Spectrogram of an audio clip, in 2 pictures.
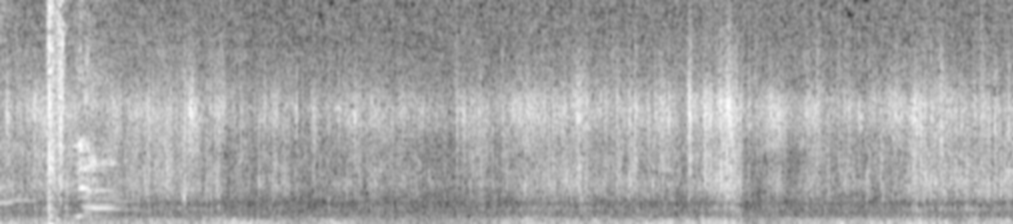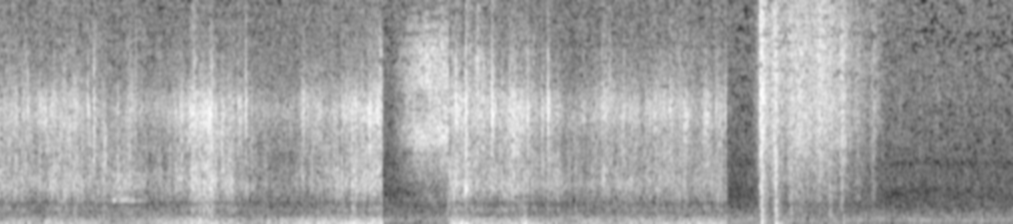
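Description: Bicycle tyres rumble over a rough dirt trail.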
